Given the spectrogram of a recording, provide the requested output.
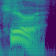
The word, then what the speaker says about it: Kira: person behind this and calls him Kira which is the Japanese pronunciation of the word killer some people are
